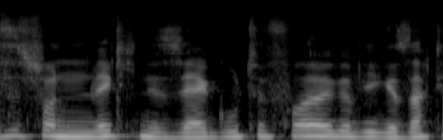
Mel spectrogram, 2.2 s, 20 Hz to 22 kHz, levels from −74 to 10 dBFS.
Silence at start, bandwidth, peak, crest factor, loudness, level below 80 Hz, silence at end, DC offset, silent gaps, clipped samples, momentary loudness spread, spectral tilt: 0 s; 13 kHz; -12 dBFS; 14 dB; -27 LUFS; -76 dBFS; 0 s; under 0.1%; none; under 0.1%; 4 LU; -6.5 dB/octave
